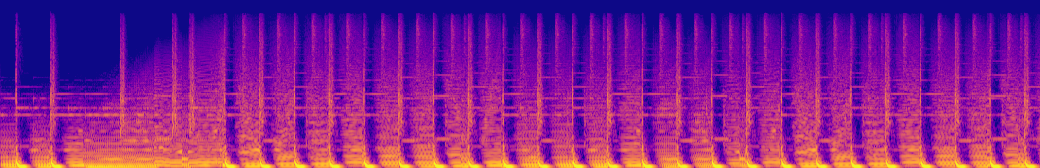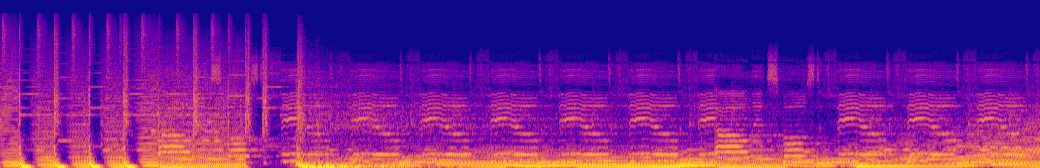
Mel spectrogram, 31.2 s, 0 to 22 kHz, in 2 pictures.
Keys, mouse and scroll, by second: 0.1 click, 0.5 p, 1.0 alt+click, 1.7 ctrl+v, 2.3 click, 2.6 space, 4.6 click, 6.8-11.3 drag, 11.5 space, 13.6 space, 14.8-17.5 drag, 19.5 space, 20.2-20.7 scroll down 1, 22.0 space, 22.6-24.6 drag, 24.6 space, 26.3 click, 27.4 Right, 28.5 click, 28.9 space.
